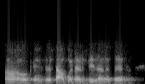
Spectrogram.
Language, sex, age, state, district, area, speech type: Tamil, male, 45-60, Tamil Nadu, Cuddalore, rural, conversation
